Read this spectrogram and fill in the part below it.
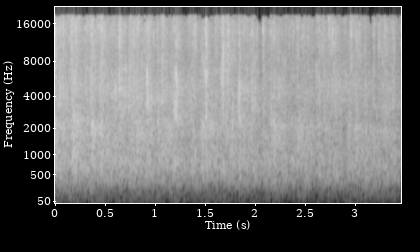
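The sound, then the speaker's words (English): Steady applause from a large crowd honoring mothers fills the space, a dense wash of many hands clapping at once, sustained and even throughout with no voices standing out. “Let's give our moms a good round of applause, shall we?”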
